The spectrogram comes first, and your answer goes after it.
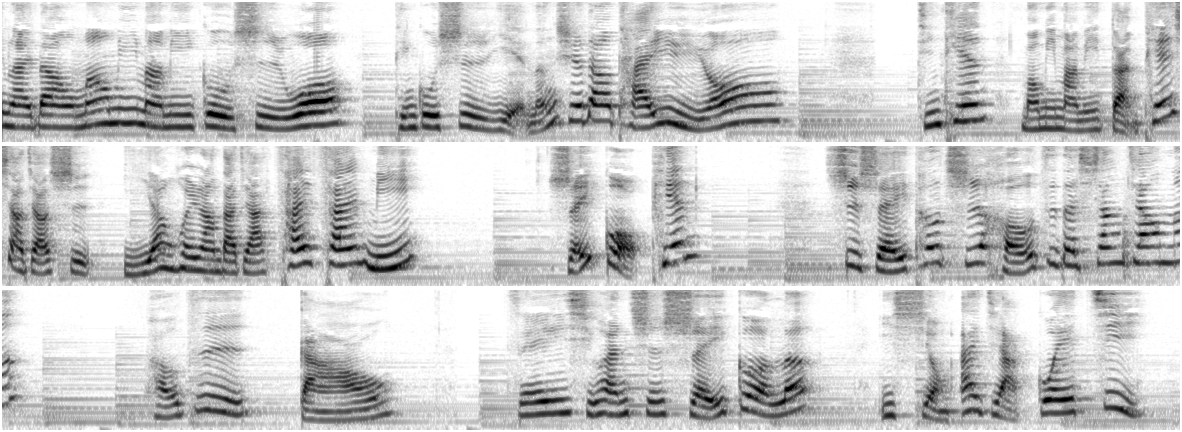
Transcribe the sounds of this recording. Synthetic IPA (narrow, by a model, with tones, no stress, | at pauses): i˥ŋla˧˥ɪt̪ɑ˥˩ʊmɑ˥ʊmi˧˥ma˧˥mi˧ku˥˧ʂɻ̩˥˩wɔ˦ | t̪ʰi˥ŋku˥˧ʂɻ̩˥˩jɛ̰˨˩nɤ˧˥ŋɕɥɛ˧˥t̪ɑ˥˩ʊt̪ʰa˧˥ɪy˨˩ɔ˦ | t͡ɕi˥nt̪ʰjɛ˥n | mɑ˥ʊmi˧˥ma˧˥mi˧˥t̪wa̰˨˩npʰjɛ˥˧nɕjɑ˥˩ʊt͡ɕjɑ˥˧ʊʂɻ̩˥˩ | i˧˥jɑ˥˧ŋxwe˥˧ɪɻɑ˥˧ŋt̪a˥˩t͡ɕja˥t͡sʰa˥ɪt͡sʰa˥ɪmi˧˥ | ʂwe˧˥ɪkwɔ˨˩pʰjɛ˥˩n | ʂɻ̩˥˩˨ʂe˧˦ɪt̪ʰo˥ʊʈ͡ʂʰɻ̩˦xo˧˦ʊd͡zɹ̩˨d̪ə˨ɕjɑ˥ŋt͡ɕjɑ˥ʊnə˨ | xo˧˦ʊd͡zɹ̩˧ | ka˨˦ʊ | t͡se˧˦ɕi˨˩xwa˦nʈ͡ʂʰɻ̩˥ʂwe˧˦ɪkɔ˨˩lə˨ | ʔi˨˩ɕjo˨˩ŋa˥˧˩ɪt͡ɕja˨˩kwe˥˦t͡ɕi˥˨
